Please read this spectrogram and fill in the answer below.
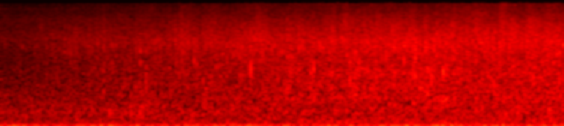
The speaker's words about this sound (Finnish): Illalla ja yöllä sade piiskaa Pietaria, mutta aamulla sade on ohi ja itätaivalla näkyy vain sade- ja pilvialueen takareuna.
